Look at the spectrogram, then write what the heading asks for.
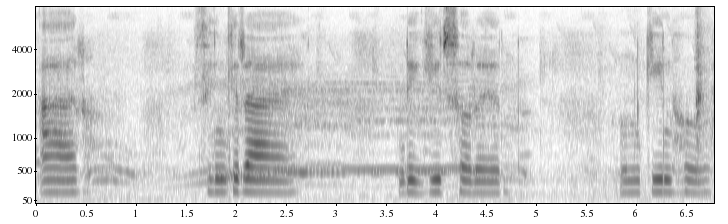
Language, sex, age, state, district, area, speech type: Santali, female, 30-45, West Bengal, Bankura, rural, spontaneous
